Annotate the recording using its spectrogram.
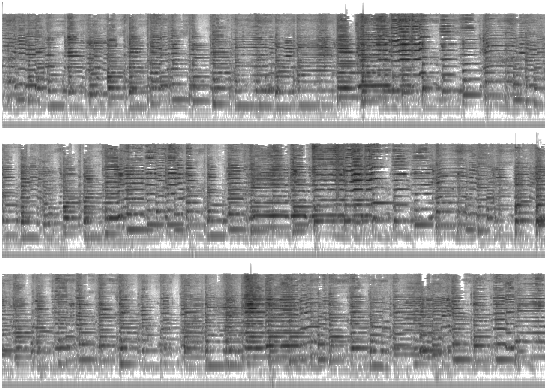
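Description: Old-time fiddle and Enoch banjo duet playing a waltz, the fiddle bowing the melody over the banjo's picked accompaniment.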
